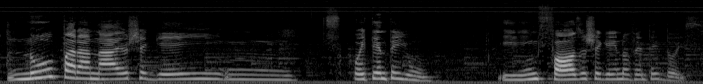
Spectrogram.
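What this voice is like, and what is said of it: Gaúcho Brazilian Portuguese accent. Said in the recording (Portuguese): “Eu sou gaúcha ... mais uma gaúcha aqui no estúdio ... Que tal esse sotaque?”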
